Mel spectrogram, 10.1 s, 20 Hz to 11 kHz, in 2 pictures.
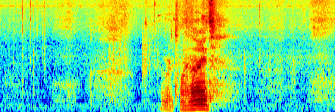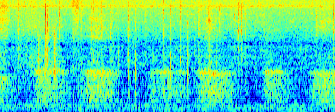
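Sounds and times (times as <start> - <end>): quick rhythmic breathing: 0.0 - 2.1, 3.1 - 10.0
faint clicks: 5.2 - 10.0.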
